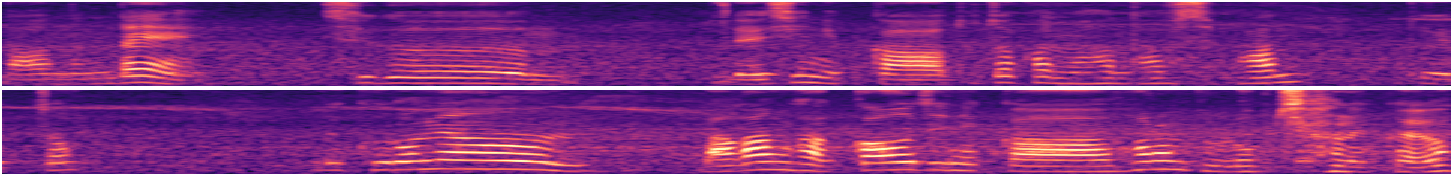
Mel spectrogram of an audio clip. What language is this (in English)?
Korean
